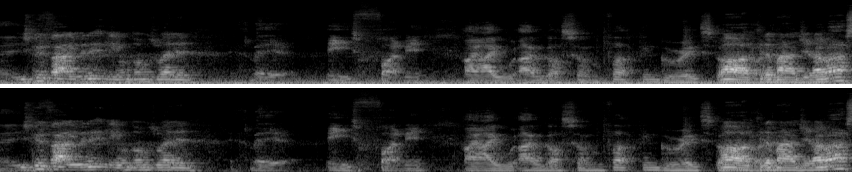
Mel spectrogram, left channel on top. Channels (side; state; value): left; noise; rumble, 7 dB below the sound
